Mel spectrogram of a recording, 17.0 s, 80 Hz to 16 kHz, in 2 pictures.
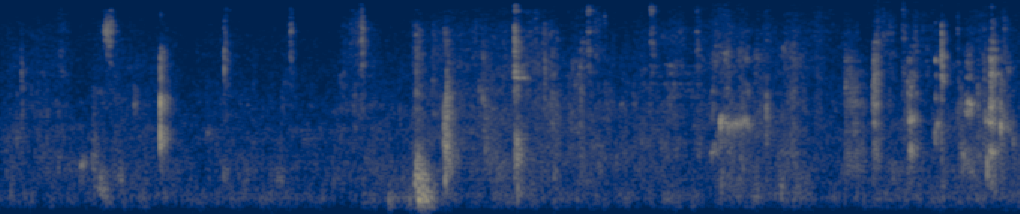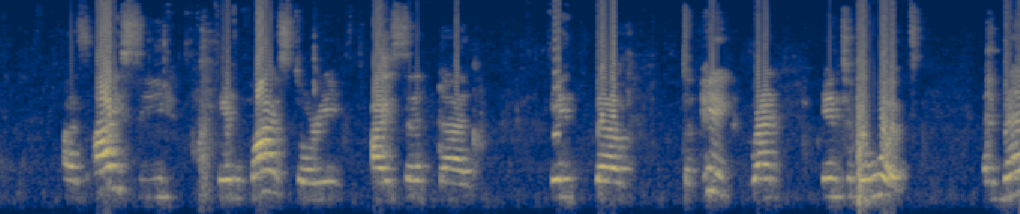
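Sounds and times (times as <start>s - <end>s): faint murmuring: 0.0s - 17.0s
small sounds in room: 0.0s - 17.0s
child speaking loudly: 9.0s - 12.5s, 16.7s - 17.0s.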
